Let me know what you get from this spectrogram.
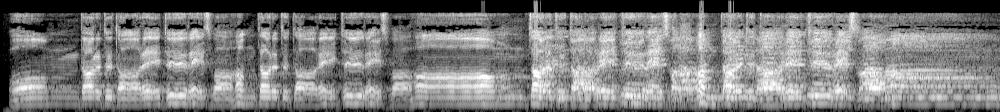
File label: mantra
